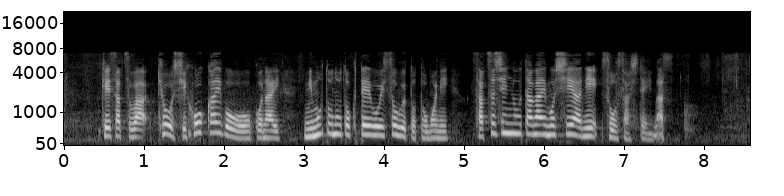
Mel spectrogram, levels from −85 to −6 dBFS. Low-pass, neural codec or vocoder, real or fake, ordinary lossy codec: 7.2 kHz; none; real; none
